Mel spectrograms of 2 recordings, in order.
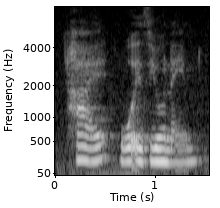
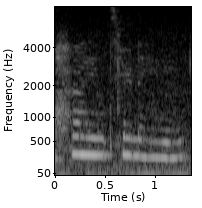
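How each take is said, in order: First: It is said loudly and firmly. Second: It is said quietly and mumbled. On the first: The speaker sounds confident. The speaker calls it right. "say it with chest. Say it like you meant what you said" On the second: The speaker sounds shy. The speaker calls it wrong.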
